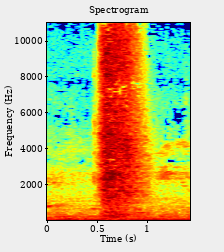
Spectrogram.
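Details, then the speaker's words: Peak flow meter test: after the deepest possible breath and a tight lip seal, a single short, sharp, forceful blow out as hard and fast as possible, best of three; readings about 530–540. "er biggest thing is you take a breath as deep as you can try to get a good seal with your lips blow as hard as you can as fast as you can most expiratory volume we're gonna take your best of three"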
